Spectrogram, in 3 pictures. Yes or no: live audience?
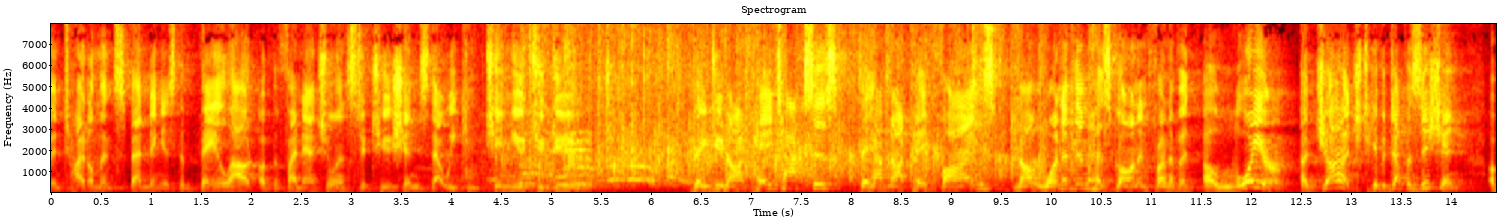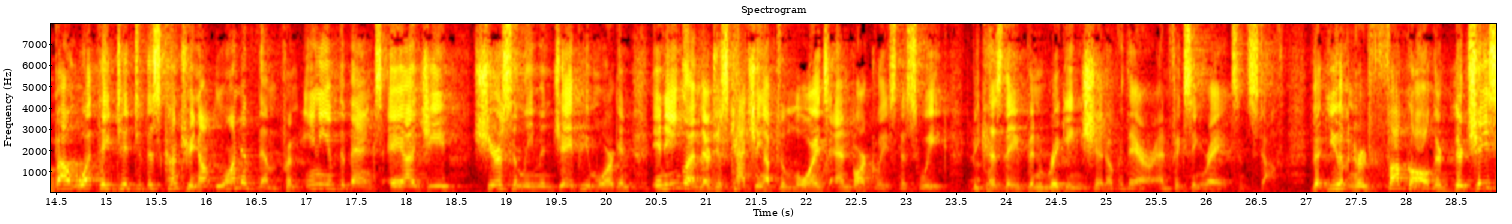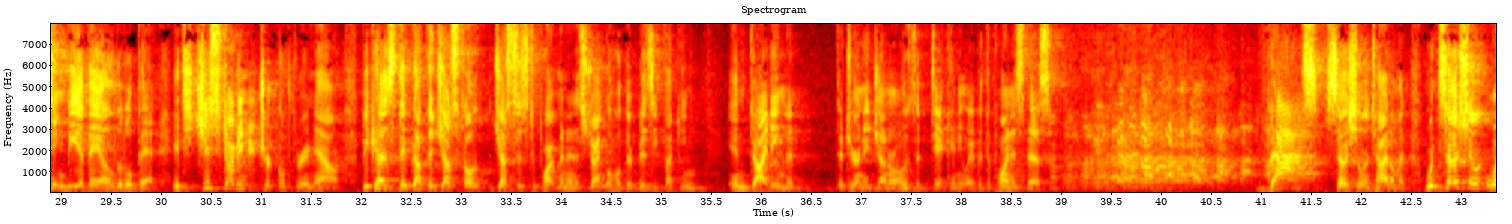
yes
